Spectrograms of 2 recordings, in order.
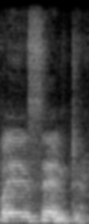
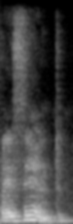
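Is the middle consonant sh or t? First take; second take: sh; sh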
